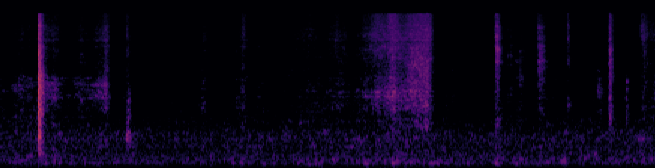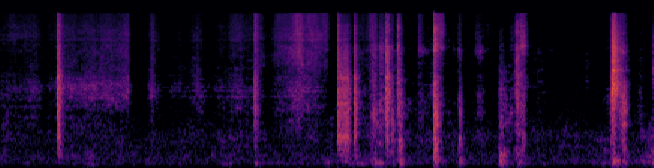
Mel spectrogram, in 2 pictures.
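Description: Craft knife cutting through foam board along the edge of a vinyl print: short, faint scraping strokes and scattered sharp clicks, coming thick and fast near the end as the board is handled.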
